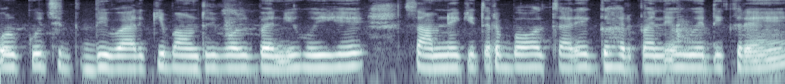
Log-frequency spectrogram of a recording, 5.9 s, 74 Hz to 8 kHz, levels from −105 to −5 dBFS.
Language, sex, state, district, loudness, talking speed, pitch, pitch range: Hindi, female, Chhattisgarh, Raipur, -17 LUFS, 205 wpm, 185 Hz, 180-190 Hz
